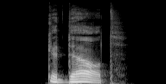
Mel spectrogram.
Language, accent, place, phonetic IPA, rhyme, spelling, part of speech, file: German, Germany, Berlin, [ɡəˈdœʁt], -œʁt, gedörrt, adjective / verb, De-gedörrt.ogg
- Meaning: past participle of dörren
